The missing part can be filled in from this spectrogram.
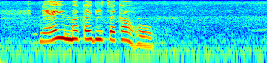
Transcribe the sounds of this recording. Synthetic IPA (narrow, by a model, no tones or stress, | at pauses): nɪaimakʼadit͡sʼɛkʼaɦʊ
